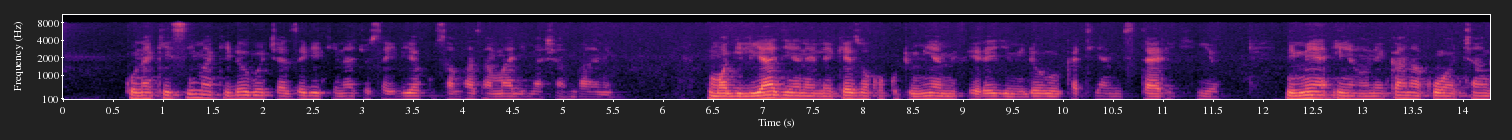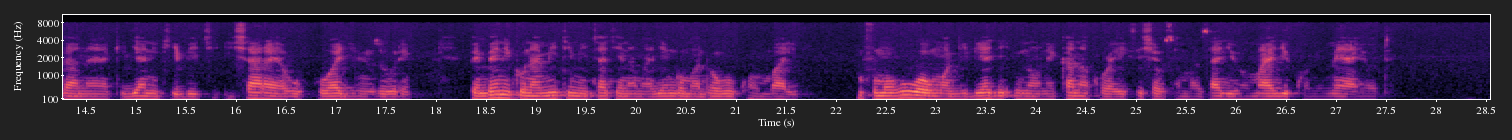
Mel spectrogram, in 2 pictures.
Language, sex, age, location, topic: Swahili, male, 25-35, Nairobi, agriculture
